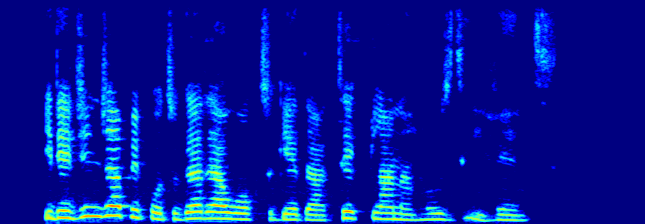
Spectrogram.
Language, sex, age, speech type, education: Nigerian Pidgin, female, 15-29, spontaneous, tertiary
